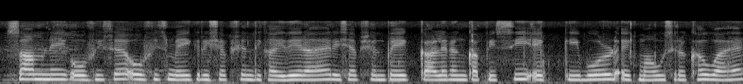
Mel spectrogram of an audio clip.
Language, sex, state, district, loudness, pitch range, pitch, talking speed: Hindi, female, Bihar, Katihar, -15 LUFS, 210-230 Hz, 215 Hz, 210 wpm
